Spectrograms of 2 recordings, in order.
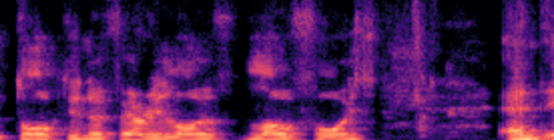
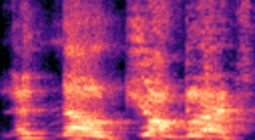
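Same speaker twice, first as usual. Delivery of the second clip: loud, high barked order; forceful command; 12 semitones higher, 10 dB louder than usual. Shown as a demonstration. Showing a forceful customer order, loud and high. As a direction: bark it as a hard command. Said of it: "if you go".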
